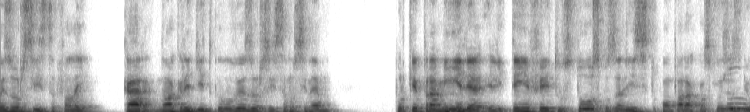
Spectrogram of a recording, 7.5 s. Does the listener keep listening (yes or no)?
yes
